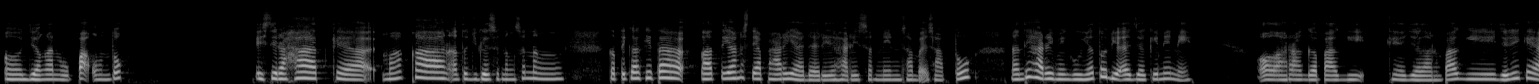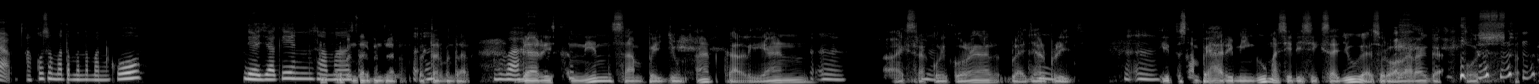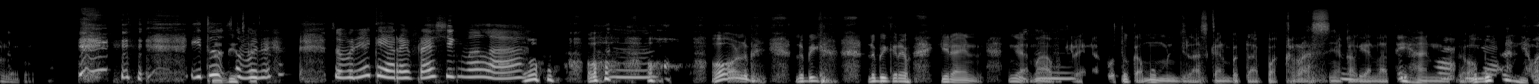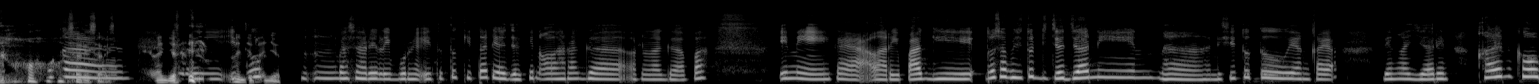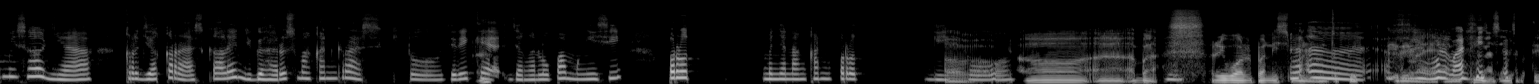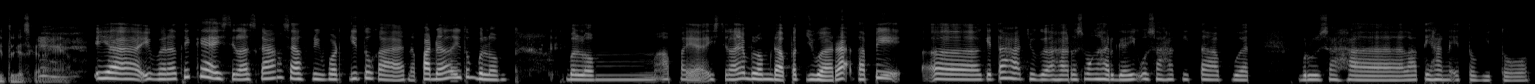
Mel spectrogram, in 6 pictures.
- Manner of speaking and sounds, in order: chuckle; laugh; laughing while speaking: "sebenernya"; unintelligible speech; tapping; in English: "refreshing"; laughing while speaking: "Oh oh oh oh, lebih lebih lebih ke riuh"; laughing while speaking: "oh"; chuckle; teeth sucking; other background noise; teeth sucking; in English: "reward punishment"; laughing while speaking: "eh, keburu panik tuh"; in English: "self reward"
- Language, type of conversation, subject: Indonesian, podcast, Siapa guru atau orang yang paling menginspirasi cara belajarmu, dan mengapa?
